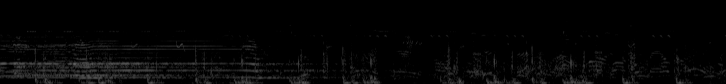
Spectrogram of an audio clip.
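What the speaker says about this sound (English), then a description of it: "The horses are saddled up over here." Saddled horses in the Red Dead Redemption video game, hooves clopping in an uneven series of soft thuds, with someone talking and a tonal music bed over the first few seconds.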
